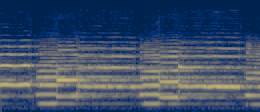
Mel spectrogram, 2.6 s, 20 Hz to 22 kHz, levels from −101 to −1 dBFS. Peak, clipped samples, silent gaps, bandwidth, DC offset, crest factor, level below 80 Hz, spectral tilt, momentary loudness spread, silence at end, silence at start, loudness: -16 dBFS; under 0.1%; none; 6.4 kHz; under 0.1%; 14 dB; under -90 dBFS; -1 dB/octave; 5 LU; 0 s; 0 s; -29 LUFS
